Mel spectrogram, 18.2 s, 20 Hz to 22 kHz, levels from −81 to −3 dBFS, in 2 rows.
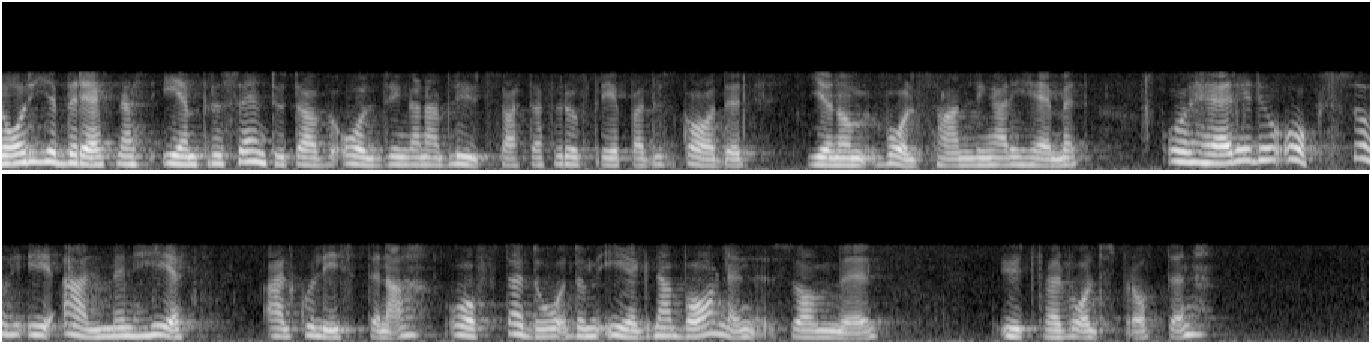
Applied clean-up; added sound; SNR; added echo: none; none; none; none.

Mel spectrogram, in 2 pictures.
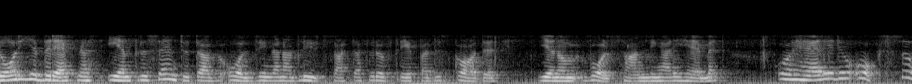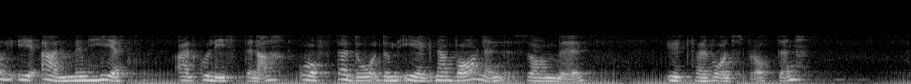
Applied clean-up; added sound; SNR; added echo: none; Purr; 14 dB; reverberation time 1.4 s.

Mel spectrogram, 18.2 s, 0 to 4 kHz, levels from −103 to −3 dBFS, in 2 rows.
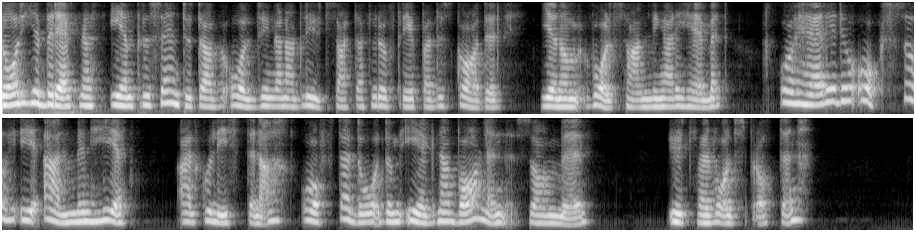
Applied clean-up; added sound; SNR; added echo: neural mask model DeepFilterNet 3.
